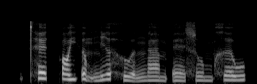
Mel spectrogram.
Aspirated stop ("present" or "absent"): present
